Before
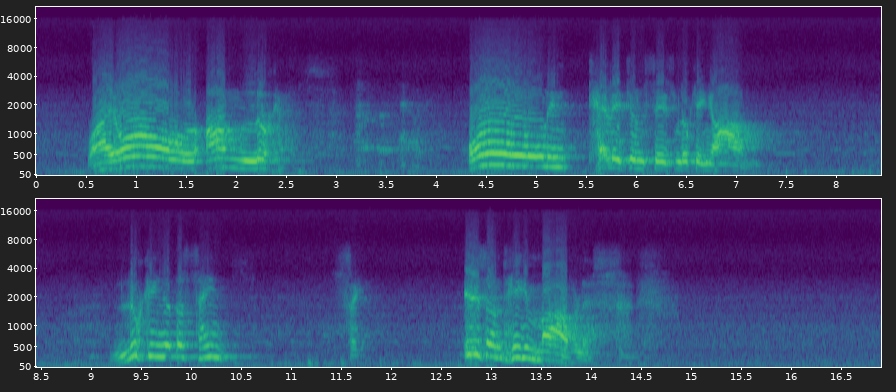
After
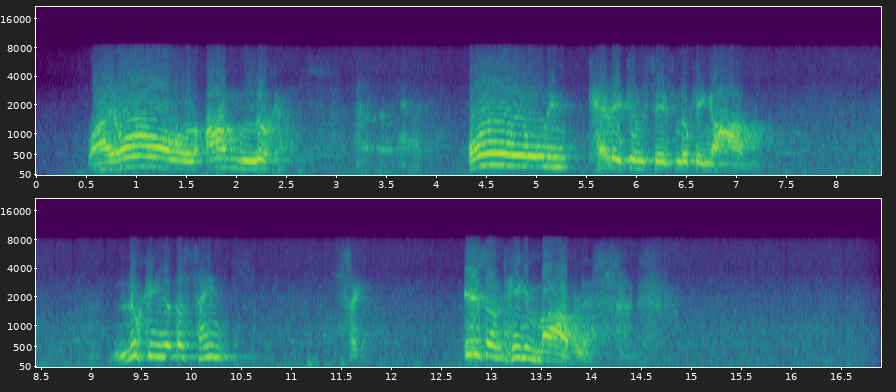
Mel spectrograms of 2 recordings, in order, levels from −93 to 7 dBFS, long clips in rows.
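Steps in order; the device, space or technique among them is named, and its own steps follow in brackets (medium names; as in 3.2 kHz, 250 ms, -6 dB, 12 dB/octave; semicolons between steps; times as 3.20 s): video call (high-pass 120 Hz 6 dB/octave; level rider gain up to 15 dB; trim -1 dB; Opus 12 kbps 48 kHz)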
